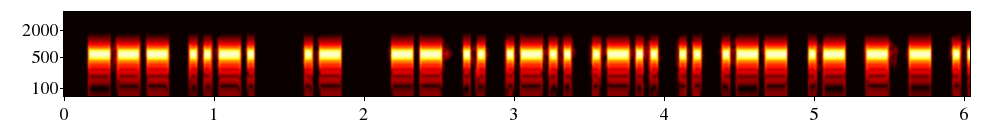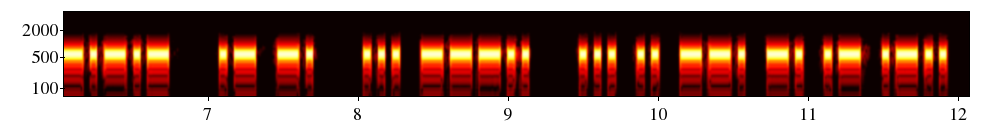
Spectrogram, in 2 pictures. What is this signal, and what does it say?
Morse code, heard as a keyed tone, about 25 wpm, 600 Hz. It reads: OF A MILLIWATT. AN S8 SIGNAL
